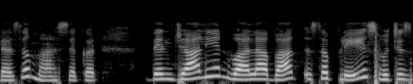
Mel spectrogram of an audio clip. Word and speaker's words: Jallianwala Bagh: So pronounce the word once again. Jallianwala Bagh massacre.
